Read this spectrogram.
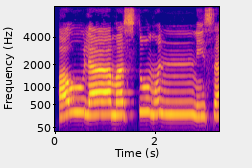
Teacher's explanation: او لامستم النساء، یہ دیکھیں او لامستم النساء، یہاں خالص سے پہلے زبر ہے اور اس پر مد بھی ہے، یہ مد جو ہے مد متصل ہے، اس کی مقدار 4 حرکت کے برابر ہے، تو ہم اسے 4 حرکت کے برابر کھینچ کے پڑھیں گے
